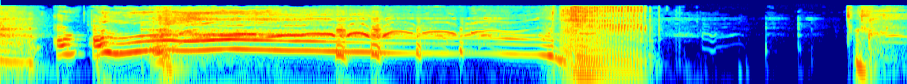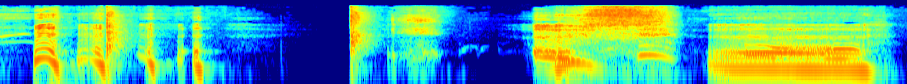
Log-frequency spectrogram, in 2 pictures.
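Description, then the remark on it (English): A person vocally imitates a coyote, a rising, wavering howl lasting a couple of seconds, followed by a burst of noise and then choppy, fart-like vocal sputters and a buzzy low tone. “Excuse me, did you just howl and then turn it into a fart?”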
